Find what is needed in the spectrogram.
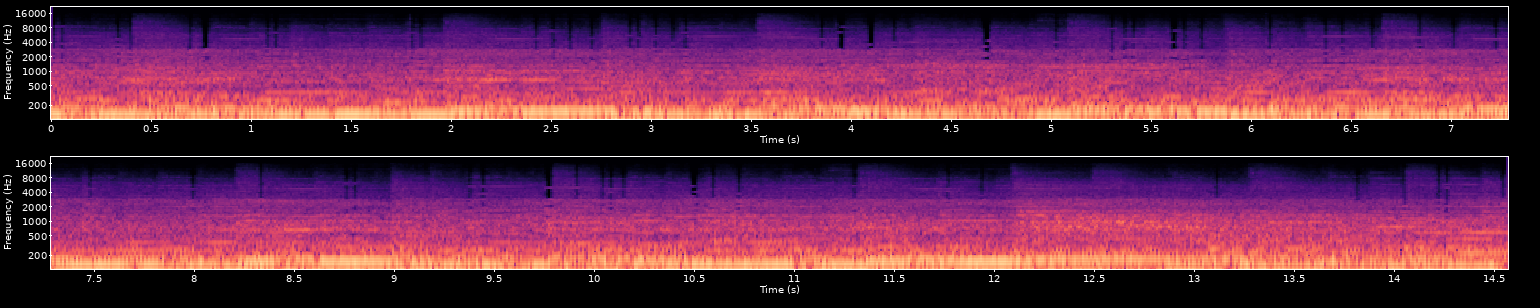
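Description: A live musical-theatre orchestra plays a loud, dense instrumental passage with a heavy bass line and regular percussion hits.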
